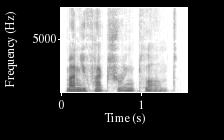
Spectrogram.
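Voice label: "manufacturing plant", English, British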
